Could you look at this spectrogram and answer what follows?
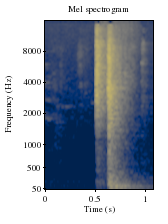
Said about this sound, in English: Oh, crap. Hang on. I got to shut this door.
